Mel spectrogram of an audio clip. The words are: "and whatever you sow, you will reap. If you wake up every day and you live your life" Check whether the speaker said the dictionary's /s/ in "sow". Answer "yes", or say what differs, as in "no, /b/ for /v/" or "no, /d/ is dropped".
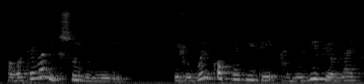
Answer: yes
